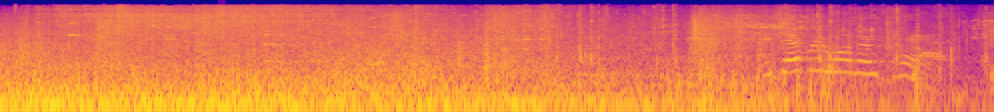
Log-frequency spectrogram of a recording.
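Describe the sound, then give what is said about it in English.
A loud explosion blast booms out with deep rumbling and crashing, shattering debris, then gradually settles as faint shouting voices emerge near the end. “They're gonna blow it!”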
